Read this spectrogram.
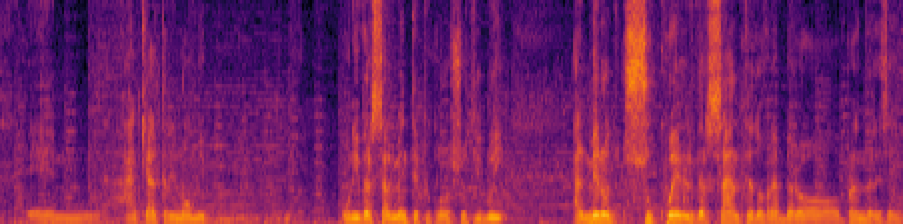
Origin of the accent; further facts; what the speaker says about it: Milan, Lombardy, Italy; io sono di Milano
